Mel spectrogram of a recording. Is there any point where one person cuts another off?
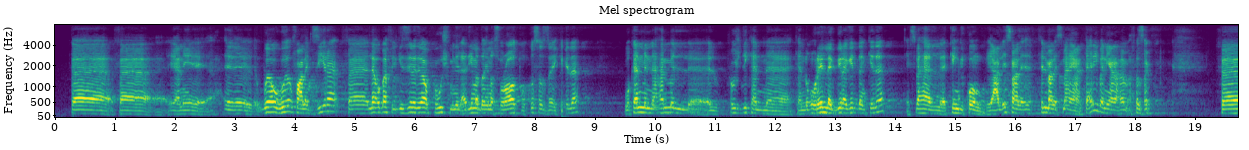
No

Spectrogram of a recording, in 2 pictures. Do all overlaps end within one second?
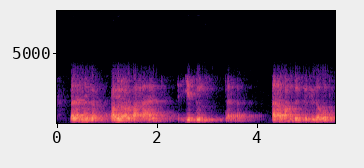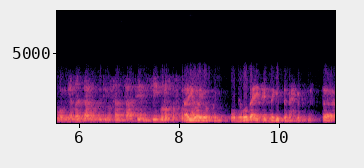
Yes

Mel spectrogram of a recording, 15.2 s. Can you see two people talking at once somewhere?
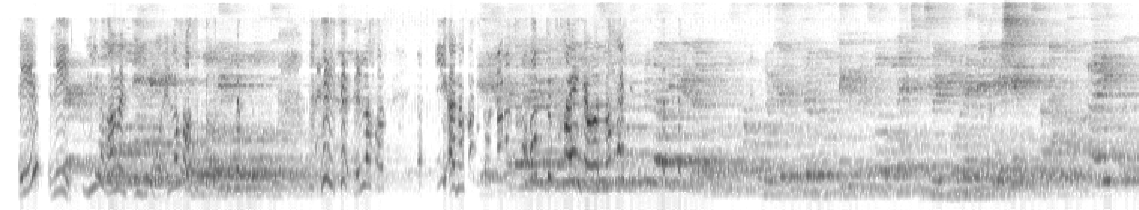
Yes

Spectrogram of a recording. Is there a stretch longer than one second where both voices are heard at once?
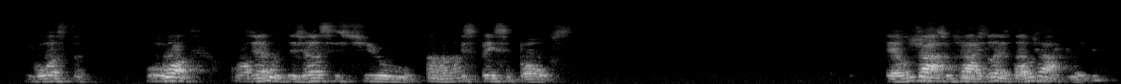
Yes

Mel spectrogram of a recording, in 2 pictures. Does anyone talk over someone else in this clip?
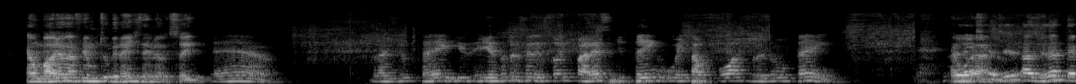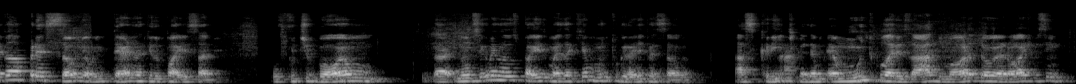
Yes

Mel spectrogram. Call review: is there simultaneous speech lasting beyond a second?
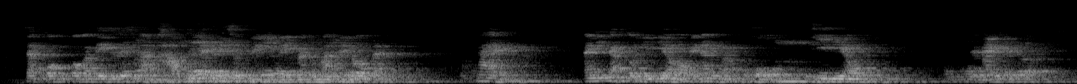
Yes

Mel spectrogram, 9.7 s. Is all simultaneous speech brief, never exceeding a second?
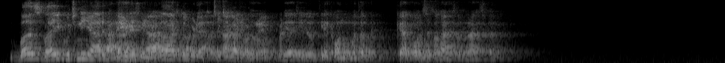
No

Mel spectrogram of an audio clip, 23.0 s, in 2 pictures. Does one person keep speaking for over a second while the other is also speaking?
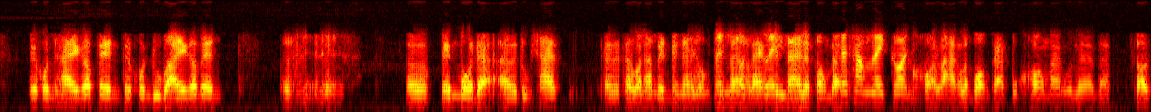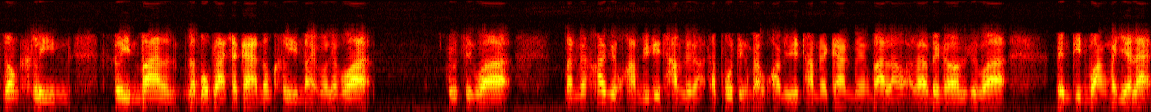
Yes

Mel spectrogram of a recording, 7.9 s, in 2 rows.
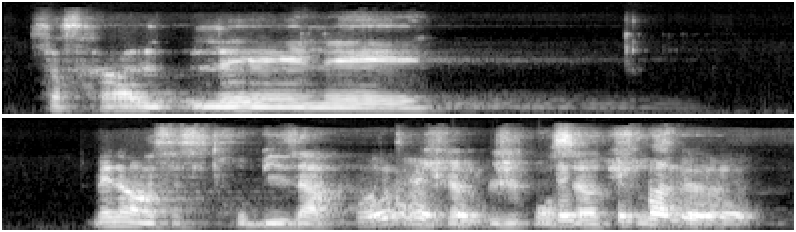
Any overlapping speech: Yes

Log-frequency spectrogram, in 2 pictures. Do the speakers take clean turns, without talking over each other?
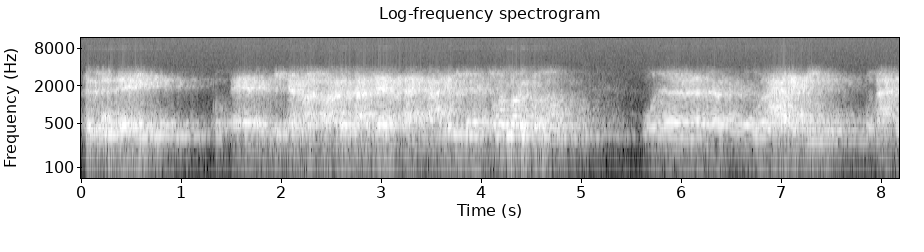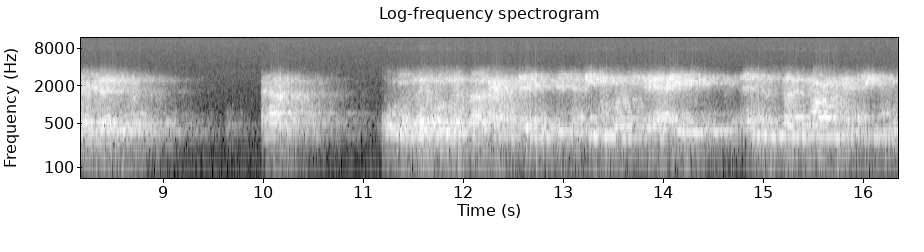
No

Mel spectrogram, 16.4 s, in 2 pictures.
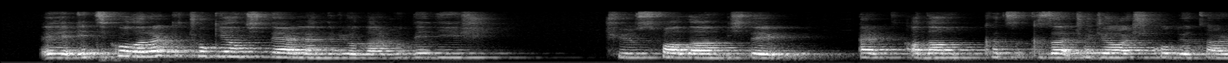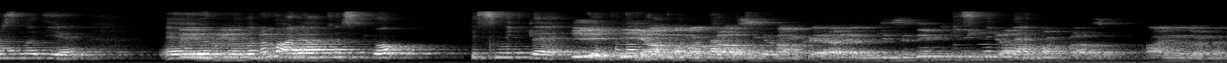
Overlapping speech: Yes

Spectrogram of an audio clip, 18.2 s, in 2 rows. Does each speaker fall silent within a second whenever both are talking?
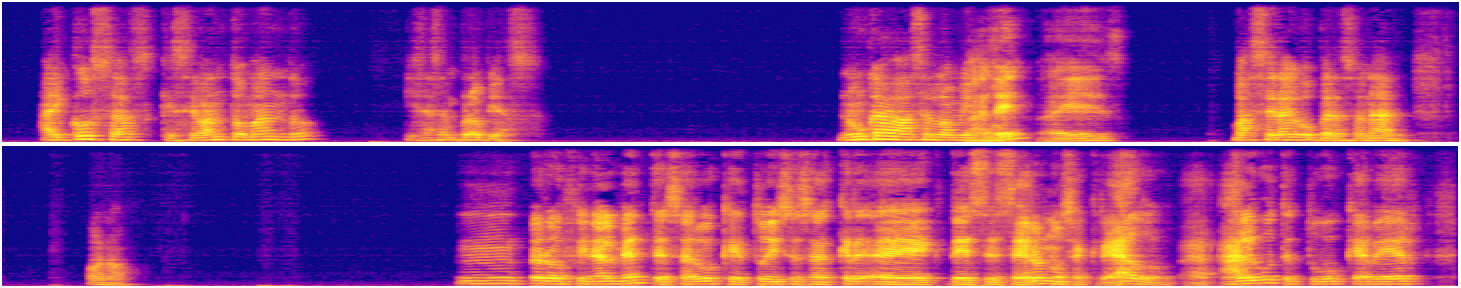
Yes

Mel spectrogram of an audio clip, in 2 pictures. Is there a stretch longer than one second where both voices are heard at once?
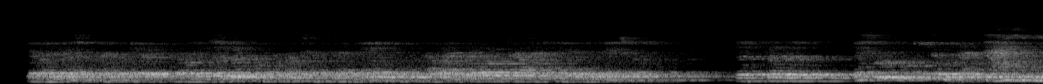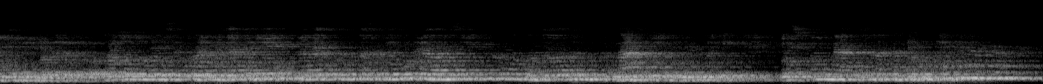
No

